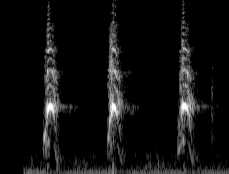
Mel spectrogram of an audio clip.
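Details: Tiny abandoned puppy with a swollen head and suspected hydrocephalus, found in a trash bin, crying in pain. Three sharp, high, yelping cries, evenly spaced about two-thirds of a second apart, over a faint low hum.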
